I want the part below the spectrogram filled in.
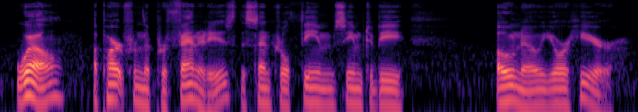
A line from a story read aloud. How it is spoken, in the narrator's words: sighed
